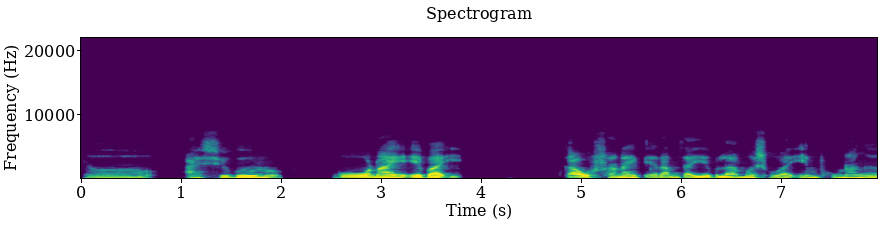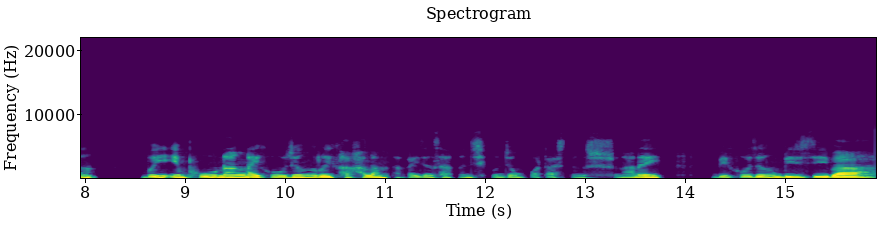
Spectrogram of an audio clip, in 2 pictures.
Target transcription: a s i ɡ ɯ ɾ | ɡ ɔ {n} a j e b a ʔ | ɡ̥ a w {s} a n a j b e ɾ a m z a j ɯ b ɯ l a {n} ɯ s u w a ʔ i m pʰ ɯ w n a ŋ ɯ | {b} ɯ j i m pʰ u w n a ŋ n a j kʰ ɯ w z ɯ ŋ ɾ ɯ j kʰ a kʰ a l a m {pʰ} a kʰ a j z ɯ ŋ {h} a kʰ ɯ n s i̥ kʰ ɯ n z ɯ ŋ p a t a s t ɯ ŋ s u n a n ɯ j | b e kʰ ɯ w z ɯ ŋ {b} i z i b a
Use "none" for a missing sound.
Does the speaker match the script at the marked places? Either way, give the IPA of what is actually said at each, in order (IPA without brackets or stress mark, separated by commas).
n, s, m, b, tʰ, s, b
